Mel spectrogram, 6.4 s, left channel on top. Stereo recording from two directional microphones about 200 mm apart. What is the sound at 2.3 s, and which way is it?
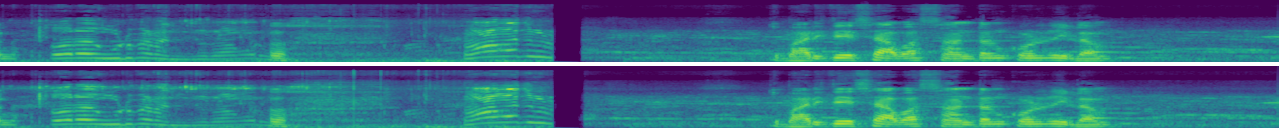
Speech, 35° left (ahead or behind).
